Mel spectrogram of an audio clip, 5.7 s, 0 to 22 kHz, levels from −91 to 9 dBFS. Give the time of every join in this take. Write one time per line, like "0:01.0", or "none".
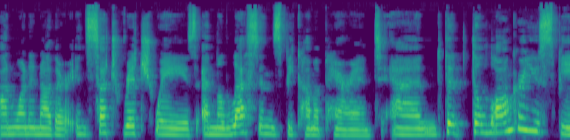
0:04.4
